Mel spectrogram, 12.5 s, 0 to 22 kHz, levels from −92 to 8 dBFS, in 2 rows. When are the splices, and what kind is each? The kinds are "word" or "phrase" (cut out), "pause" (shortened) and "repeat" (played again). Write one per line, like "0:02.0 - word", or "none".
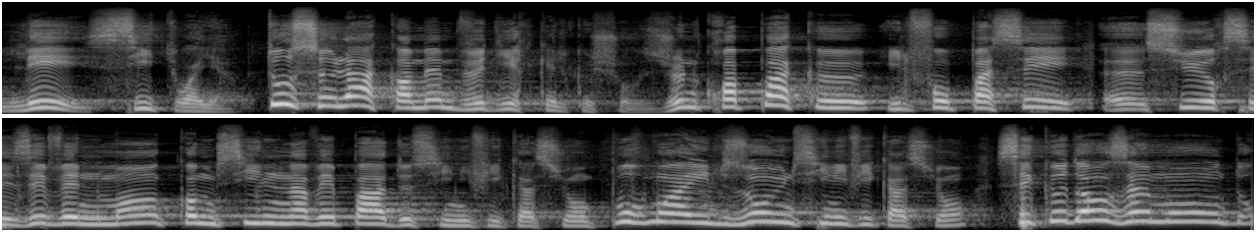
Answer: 0:01.3 - pause
0:05.5 - pause
0:11.2 - pause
